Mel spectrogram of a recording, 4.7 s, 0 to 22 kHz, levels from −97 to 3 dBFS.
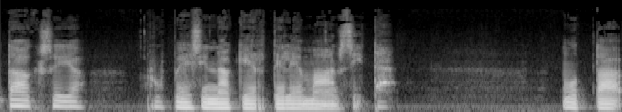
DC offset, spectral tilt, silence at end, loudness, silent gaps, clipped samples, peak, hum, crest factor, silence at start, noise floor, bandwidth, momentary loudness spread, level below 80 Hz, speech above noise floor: under 0.1%; -6.5 dB/octave; 0 s; -21 LUFS; none; under 0.1%; 0 dBFS; none; 22 dB; 0.05 s; -56 dBFS; 11.5 kHz; 11 LU; -52 dBFS; 36 dB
